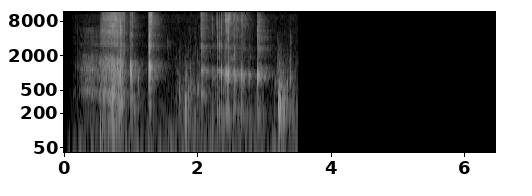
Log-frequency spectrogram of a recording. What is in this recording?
Man drinking noisily
canteen, CZ, Czech, drink, drinking, eating, food, Pansk, Panska, sip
